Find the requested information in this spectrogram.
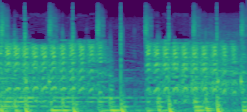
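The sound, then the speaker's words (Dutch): Goats bleating in Gelderland, in the Netherlands: loud nasal bleats with a quavering tremolo, many in quick succession and overlapping, with no talk over them. “Dit geluid zou je minder vaak moeten horen in Gelderland, omdat daar een geitenstop is. Toch zijn er de afgelopen jaren flink meer geiten bijgekomen.”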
